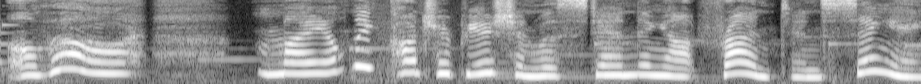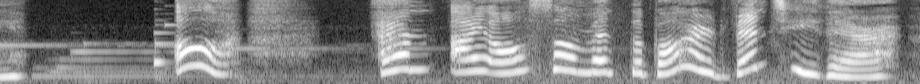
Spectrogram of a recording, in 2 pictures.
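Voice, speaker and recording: A modest, helpful young idol girl from a video game. Her voice is extremely high and gentle, with an earnest, bashful delivery. Faint music sits underneath. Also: very animated, a little slow, full character voice. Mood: sweet, admiring. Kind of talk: video game cutscene acting.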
